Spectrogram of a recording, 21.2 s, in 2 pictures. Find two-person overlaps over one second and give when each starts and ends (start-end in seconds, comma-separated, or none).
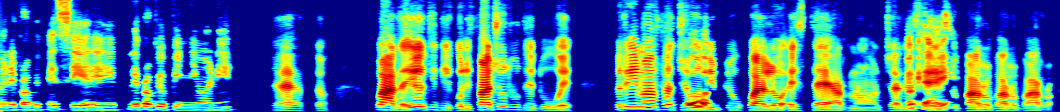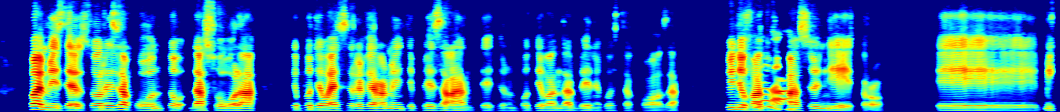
none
